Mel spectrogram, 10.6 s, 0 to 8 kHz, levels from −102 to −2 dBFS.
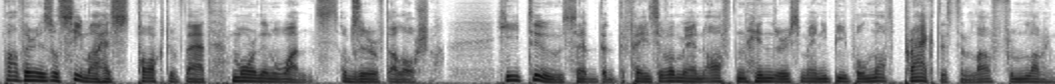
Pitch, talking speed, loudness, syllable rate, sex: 100 Hz, 175 wpm, -19 LUFS, 4.7 syllables/s, male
